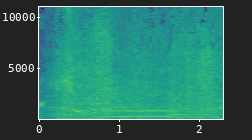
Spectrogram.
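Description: Formula One car passing at speed, a loud rush of engine and tyre noise whose engine note steps down in pitch near the end.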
